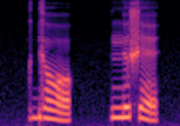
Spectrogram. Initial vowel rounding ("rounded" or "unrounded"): rounded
